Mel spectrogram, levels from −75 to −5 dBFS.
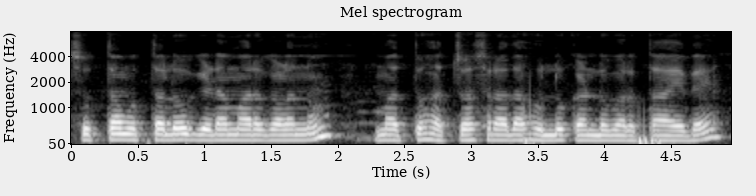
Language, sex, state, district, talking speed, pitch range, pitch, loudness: Kannada, male, Karnataka, Bidar, 110 wpm, 140-150 Hz, 140 Hz, -15 LUFS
